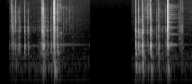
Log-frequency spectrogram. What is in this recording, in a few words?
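Car Phone Pick Up Hang Up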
